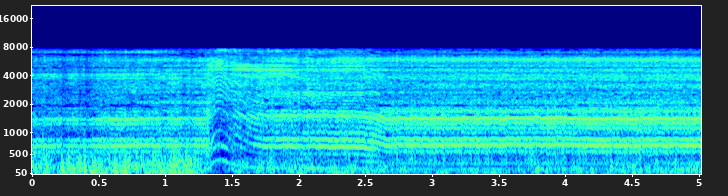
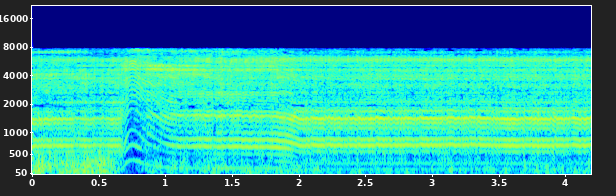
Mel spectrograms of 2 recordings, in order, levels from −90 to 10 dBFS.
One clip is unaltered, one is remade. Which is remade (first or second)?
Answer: first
